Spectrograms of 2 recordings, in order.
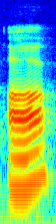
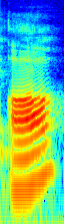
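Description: First: "آ" said as the short vowel, not long; brief "آ" sound, set apart; short vowel demo. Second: "آ" stretched into a longer vowel; drawn-out vowel demo. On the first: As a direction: model a short "آ" for learners. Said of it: "آی کوتاه، بلند نیست". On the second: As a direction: model a long, drawn-out "آ" for learners. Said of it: "آ کشیده تر هست". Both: Shown as a demonstration.

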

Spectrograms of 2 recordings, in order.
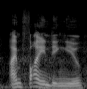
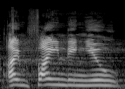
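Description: First: Low, soft, reflective; hushed and lower, taking it in; quiet self-recognition. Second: High, slow, drawn-out joy; beaming, elated and pitched way up; overjoyed. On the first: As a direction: say it gently to yourself in the mirror. Same words said softly to mirror. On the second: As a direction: imitate an overjoyed kid at the door. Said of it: "but so overjoyed". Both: Retold or imitated.

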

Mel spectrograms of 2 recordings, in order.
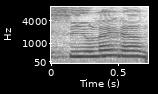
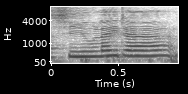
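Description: First: High American-style "See you later"; American flapped "later"; American pronunciation. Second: "See you later" the British way, true t in "later"; high British-style "See you later"; British crisp t in "later"; British pronunciation. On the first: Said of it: "Người Mỹ". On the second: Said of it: "Người Anh". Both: Shown as a demonstration.

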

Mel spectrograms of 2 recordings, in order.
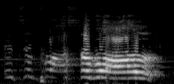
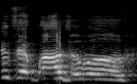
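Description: First: Higher, louder and slow, stretching impossible; a loud despairing protest; drawn-out cry. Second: Said in the usual way. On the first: Real, not acted. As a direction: wail it out in disbelief. Frustrated outburst at the game.

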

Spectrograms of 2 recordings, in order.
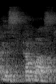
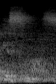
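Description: First: ইসথামাস with the th sounded, "is-tha-mas"; wrong pronunciation. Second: ইসমাস as "IS-mas", th silent; correct pronunciation. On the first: Teacher warns class off this version, wrong pronunciation. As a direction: misread ইসথামাস by its spelling, three syllables. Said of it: "উচ্চারণটা ইসথামাস না". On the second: Teacher gives class the proper version, correct pronunciation. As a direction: say ইসমাস in two syllables, no t or th. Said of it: "উচ্চারণটা হচ্ছে ইসমাস". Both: Shown as a demonstration.

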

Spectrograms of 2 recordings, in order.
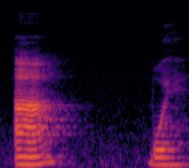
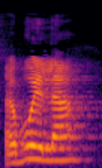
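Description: First: "Abuela" in pieces, a, bue, la; split into syllables. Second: Said in the usual way. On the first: Shown as a demonstration. Teacher breaks the word down for students, "Abuela" syllable by syllable. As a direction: pause after each syllable of "Abuela". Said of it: "decir las sílabas". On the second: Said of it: "repetir la palabra y decir las sílabas".

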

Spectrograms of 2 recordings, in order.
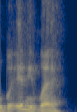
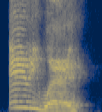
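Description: First: Said in the usual way. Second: Higher, louder brush-off anyway; Anyway punched higher to change the subject; emphatic reset. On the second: Shown as a demonstration. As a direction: shake it off and say Anyway loud and bright.

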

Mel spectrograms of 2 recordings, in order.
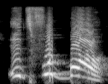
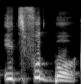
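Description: First: FOOTBALL pitched high and pushed; emphatic insistence. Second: Said in the usual way. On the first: Real, not acted. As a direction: insist hard on the word FOOTBALL. Emphatic repeat to Americans.

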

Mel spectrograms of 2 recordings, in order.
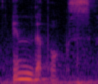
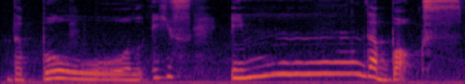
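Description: First: Said in the usual way. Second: "in" held very long; stress on IN. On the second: Shown as a demonstration. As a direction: stretch out the word "in". Teacher stretches the preposition being taught.

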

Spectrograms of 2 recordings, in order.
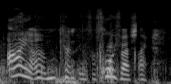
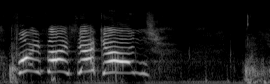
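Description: First: Said in the usual way. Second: Called out slowly, high and loud; loud, drawn-out call. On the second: Real, not acted. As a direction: shout it slowly to the woods.

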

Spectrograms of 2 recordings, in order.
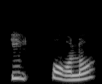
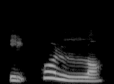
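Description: First: Said in the usual way. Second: "полло" with a long held L; double L. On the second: Shown as a demonstration. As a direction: stretch the L in "полло". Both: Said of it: "з однією або подвоєною літерою".

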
